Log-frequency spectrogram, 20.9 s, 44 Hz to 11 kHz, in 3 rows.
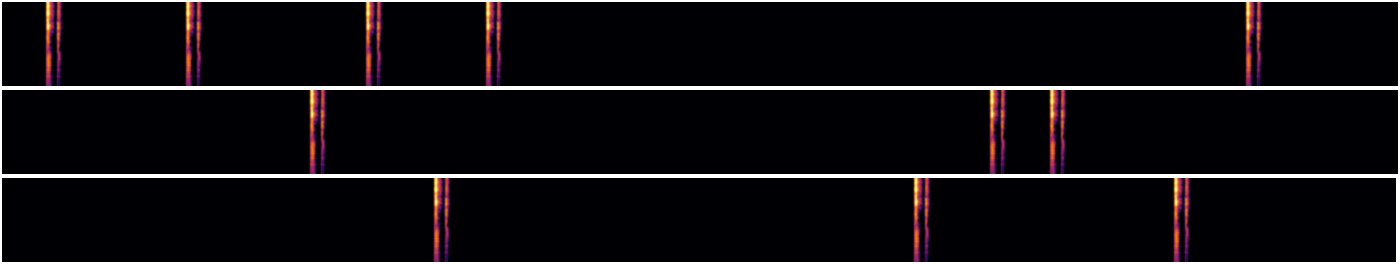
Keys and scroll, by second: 7.1-8.0 typing, 9.4-10.2 typing, 10.8 Return, 12.5-13.7 typing.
